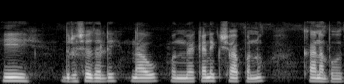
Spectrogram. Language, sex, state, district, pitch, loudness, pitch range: Kannada, male, Karnataka, Koppal, 155 Hz, -18 LUFS, 150-160 Hz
